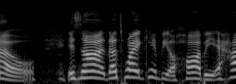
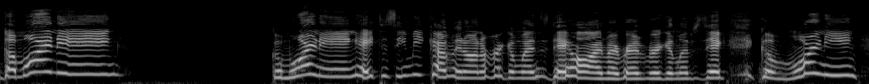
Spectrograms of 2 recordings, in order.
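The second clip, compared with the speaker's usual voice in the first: showy greeting; 5 semitones higher, 5 dB louder than usual. Pretend. Host coming on Wednesday in red lipstick, showy greeting. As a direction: call it out like a grand entrance.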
